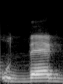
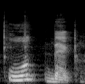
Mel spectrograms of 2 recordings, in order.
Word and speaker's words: উদ্বেগ: ভালো করে খেয়াল করো অনেকে উদ্বেগ বলবে কিন্তু এটা হচ্ছে সন্ধিজাত একটা শব্দ উদ্বিগ্ন উদ্বেগ দিক বিদিক ঋগ্বেদ এগুলোতে ব উচ্চারণ হয় তো সেক্ষেত্রে এটা হবে উদ্বেগ উদ্বেগ জাস্ট এতটুক এখন এখন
